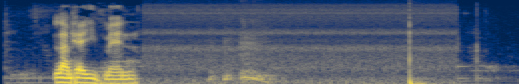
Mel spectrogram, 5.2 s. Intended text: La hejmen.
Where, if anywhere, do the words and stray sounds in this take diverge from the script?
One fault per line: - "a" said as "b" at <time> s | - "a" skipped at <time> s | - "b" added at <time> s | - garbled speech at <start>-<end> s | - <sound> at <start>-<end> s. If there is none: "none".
- throat clearing at 2.1-2.9 s
- thud at 4.1-4.4 s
